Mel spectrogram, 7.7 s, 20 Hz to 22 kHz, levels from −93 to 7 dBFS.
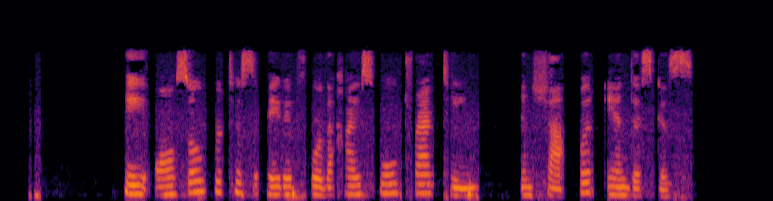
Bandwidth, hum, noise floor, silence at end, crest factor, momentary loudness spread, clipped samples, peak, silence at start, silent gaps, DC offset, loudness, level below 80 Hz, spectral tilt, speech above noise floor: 8.2 kHz; none; under -90 dBFS; 0.8 s; 20 dB; 9 LU; under 0.1%; -8 dBFS; 0.35 s; none; under 0.1%; -27 LUFS; -64 dBFS; -4 dB/octave; over 63 dB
